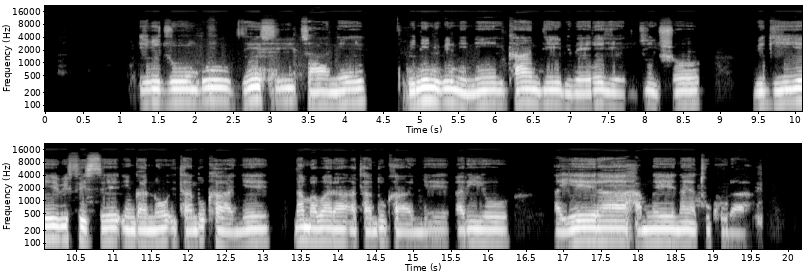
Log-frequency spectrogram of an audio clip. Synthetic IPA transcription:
iβid͡ʒuːmbuvjiːnʃit͡ʃaːne̞ | βininiβininikʰaːndiβiβe̞ɾe̞je̞ivd͡ʒiːʃo̞ | βiɡiːje̞βifise̞iŋɡano̞itʰaːndukʰaɲe̞ | namaβaɾaːtʰaːndukʰaɲe̞aɾijo̞ | aje̞ɾahamŋe̞najatʰukʰuɾa

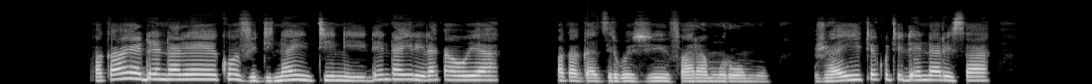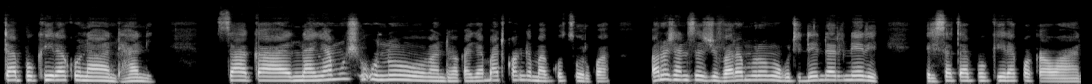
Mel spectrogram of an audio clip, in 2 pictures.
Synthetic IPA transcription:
pakaujaɗe̞ndare̞ko̞vidʱnaintinɗe̞ndaiɾirakauja | pakaɡʱad͡zirweʐivaɾamuɾo̞mo̞ | ʐaite̞kutiɗe̞ndaɾisa | tapukiɾakunaːndʰaːni | sakanaɲamuʃuuno̞ʋantʰuʋakaɲaɓatwaŋɡe̞maɡʱo̞t͡sorwa | ʋano̞ʃ̬andisaʐivʱaɾamuɾo̞mo̞kut̬iɗe̞ndaɾine̞ɾi | risatapukiɾakwakawaːnda

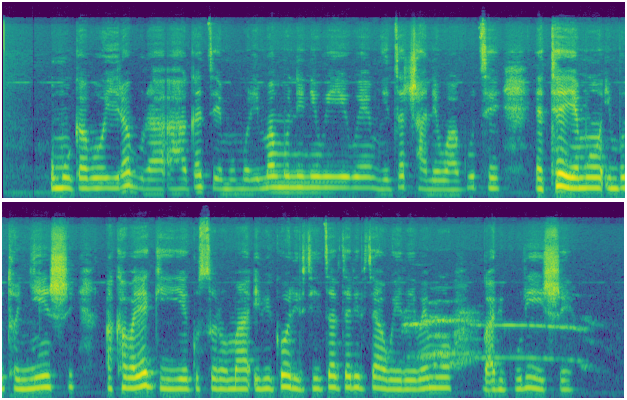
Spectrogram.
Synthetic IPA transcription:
umuɡaβo̞jiɾaβuɾaːhaɡaze̞mumuɾimamuniniwiːwe̞mŋiːzat͡ʃaːne̞waɡute̞jatʰe̞je̞mŋo̞ʔimbutʰo̞ɲiːnʃi | akʰaβajaɡije̞ɡuso̞ɾo̞maʔiβiɡo̞ɾivjiːzavjaːɾivjaːwe̞ɾewe̞mŋo̞ŋɡoaβiɡuɾiːʃe̞

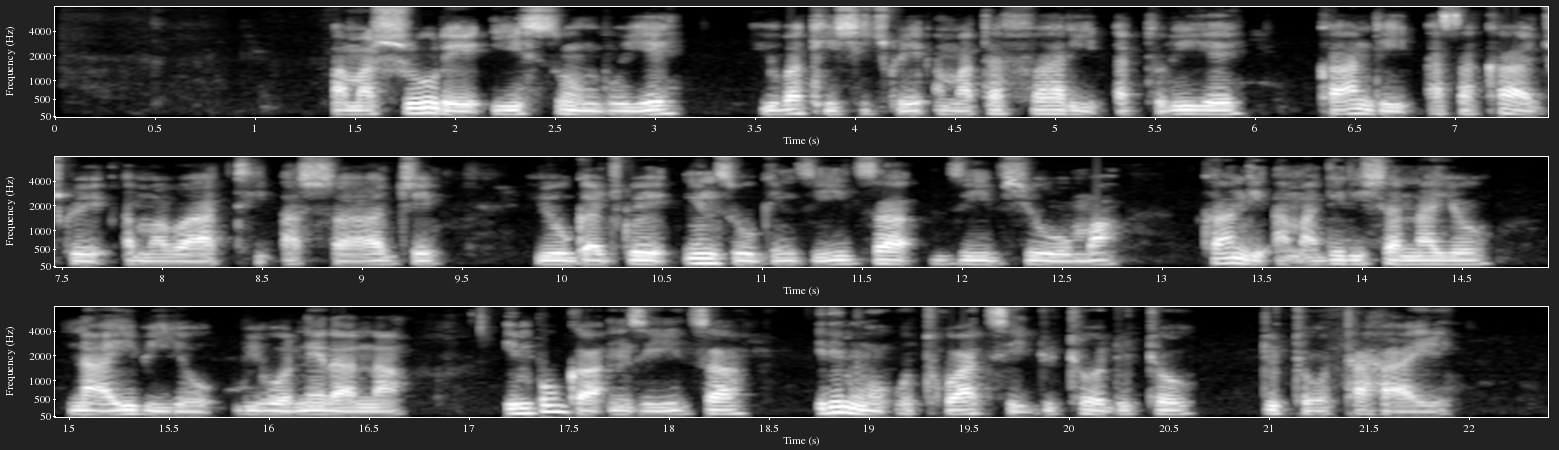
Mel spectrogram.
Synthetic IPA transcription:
amaʃuːɾe̞jisuːmbuje̞ | juːβakʰiʃid͡ʒɡwe̞ʔamatafaɾiatʰuɾije̞ | kʰaːndiasakʰad͡ʒɡwe̞amaβaːtʰiaʃaːd͡ʒe̞ | juːɡad͡ʒɡwe̞ninzuɡinziːzazivjuːma | kʰaːndiʔamadiɾiʃanajo̞ | najiβijo̞βiβo̞ne̞ɾana | imbuɡanziːza | iɾimŋo̞ʔutwaːt͡sidutʰodutʰo | d̥utʰo̞tʰahaje̞

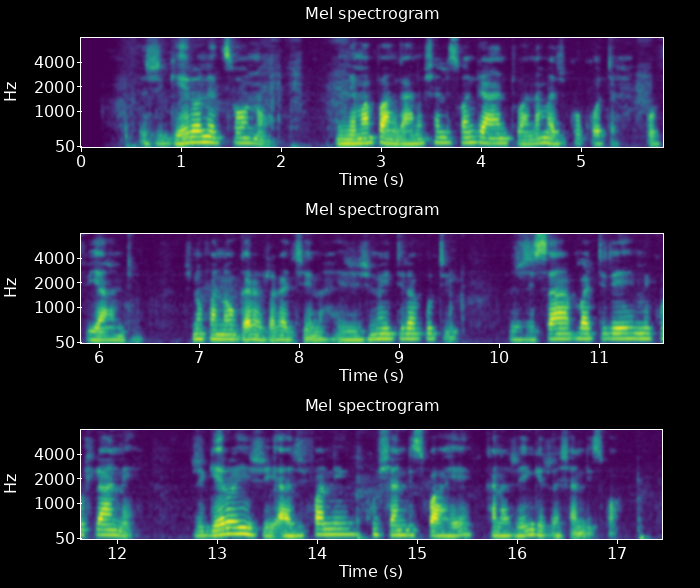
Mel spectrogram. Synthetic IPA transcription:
ʐiɡʱe̞ɾo̞ne̞t͡so̞no̞̰ | ne̞mapaŋɡaːno̞ʃandiswaŋɡe̞antʰuanamaʐiko̞ko̞takuviantʰu | ʐ̥ino̞fanirakuɡʱaɾaʐakat͡ʃḛnaḭʐiʐino̞itirakutḭ | ʐisaɓatire̞mikuɬaːne̞̰ | ʐiɡʱe̞ɾo̞iʐiɦa̰ʐifanikuʃandiswaɦekanaʐeiŋɡe̞ʐa̰ʃa̰ndḭːswa̰

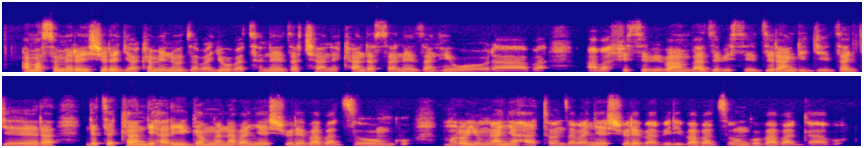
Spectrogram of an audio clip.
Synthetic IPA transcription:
amaso̞me̞ɾo̞jiʃuːɾe̞ɟaːkʰaminuːzaβajuːβat͡sene̞ːzat͡ʃaːne̞kʰaːndasane̞ːzan̥hiwoɾaβaː | βafisiβiβaːmbaziβisiziɾaŋɡiɟizaɟeːɾande̞t͡se̞kʰaːndiɦaɾiɡamŋanaβaɲe̞ʃuɾe̞βaβazuːŋɡumuɾuːjumŋaːɲahatʰo̞ːnzaβaɲe̞ʃuɾe̞βaβiɾiβaβazuːŋɡuβaβaɡaβo̞

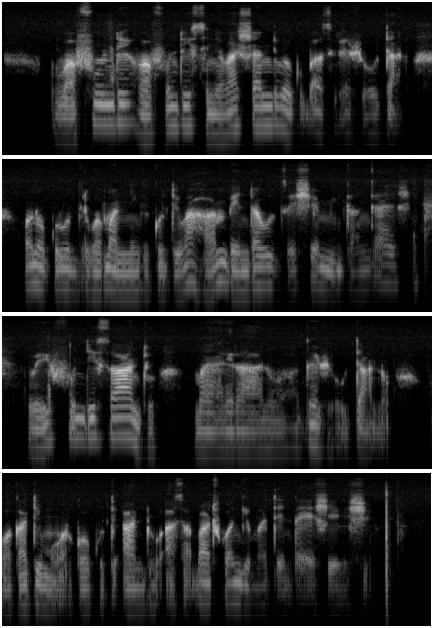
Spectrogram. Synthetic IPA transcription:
ʋafundiʋafundisine̞ʋaʃandiʋe̞kuɓazire̞̰ʐe̞uta̰no̞ʋano̞kuɾrud͡zirwamaniŋɡikutiʋaɦambe̞ndaud͡ze̞ʃe̞̰miɡʱaŋɡa̰eʃe̞ | ʋeifundisaːntʰumajaɾeɾanoaaŋɡeʐe̞̰ṵta̰no̞̰wakatimo̰rɡokutiʔantʰṵa̰sa̰ɓatwaŋɡe̞mate̞nda̰e̞̰ʃeeːʃe

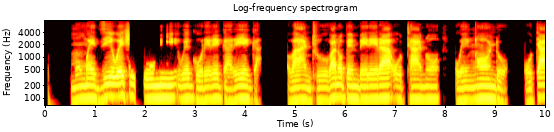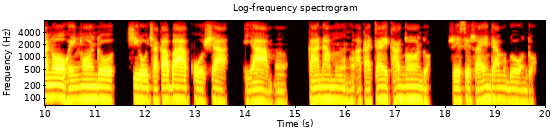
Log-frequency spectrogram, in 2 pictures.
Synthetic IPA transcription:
mumwe̞d͡ziwe̞t͡ʃik̚umiwe̞ɡʱo̞ɾe̞re̞ɡʱaɾeɡʱa | ʋantʰuʋano̞pe̞mbe̞ɾe̞ɾautʰano̞ | ɦwe̞ŋ͡ǃoːndo̞ | utano̞ɦwe̞ŋ͡ǃondo̞ | t͡ʃiɾo̞t͡ʃakaɓako̞ʃa | jaːm̤u | kanamun̤uakataikaŋ͡ǃondo̞ | ʐ̥e̞se̞ʐae̞ndamuɗoːndo̞

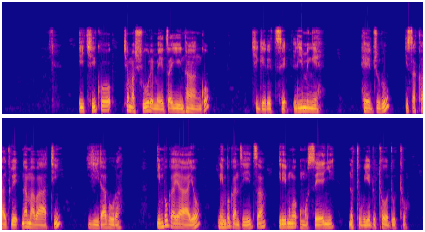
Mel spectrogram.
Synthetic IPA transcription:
icʰiɡo̞ | camaʃuɾe̞me̞ːzajiːn̥haːŋɡo̞ | cʰiɡe̞ɾe̞t͡se̞ɾimŋe̞ | he̞ːd͡ʒuɾu | ɟ̥isakʰad͡ʒɡwe̞namaβaːtʰi | jiɾaβuɾa | imbuɡajaːjo̞ | nimbuɡanziːza | iɾimŋo̞ʔumuse̞ɲi | notʰuβuje̞dutʰo̞dutʰo̞

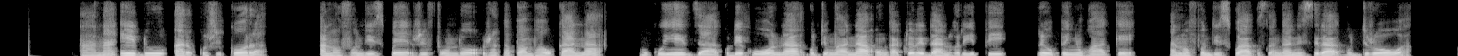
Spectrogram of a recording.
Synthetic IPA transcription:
anaʔe̞ɗuaɾikuʐiko̞ːɾaː | no̞fundisweʐifundo̞ʐakapambaukana | mukued͡zakuɗekuo̞nakutimwanaʔuŋɡato̞ɾe̞ɗan̤oɾipi | re̞upe̞ɲuɦwake̞ | ano̞fundiswakusaŋɡanisiɾakudʱiro̞ːwa̰

